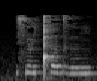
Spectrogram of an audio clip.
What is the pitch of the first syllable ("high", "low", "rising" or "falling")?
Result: high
